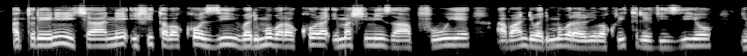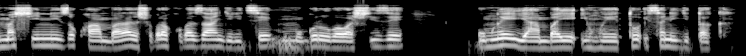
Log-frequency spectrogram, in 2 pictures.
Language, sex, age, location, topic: Kinyarwanda, male, 18-24, Musanze, education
